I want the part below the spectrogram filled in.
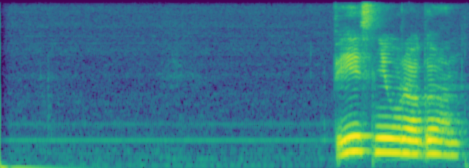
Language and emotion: Russian, neutral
